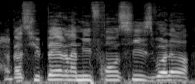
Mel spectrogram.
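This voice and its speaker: A man's voice: sits high, steady tone, moderate pace, crowd noise. A man in a casual radio chat, speaking as an amateur operator from outdoors. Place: outdoors on a seaside cliff.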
